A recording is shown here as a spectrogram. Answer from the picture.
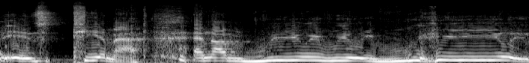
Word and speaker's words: Tiamat: get the name confused people call this character tie a mat the correct pronunciation is tiamat and i'm really really really you can tell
